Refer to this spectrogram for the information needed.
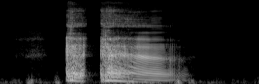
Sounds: Throat clearing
